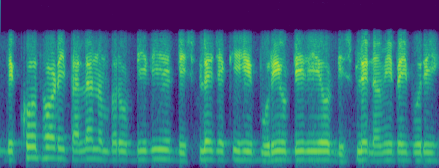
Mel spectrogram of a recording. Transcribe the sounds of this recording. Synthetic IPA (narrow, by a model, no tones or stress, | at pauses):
d̪ɪkʰːoːt̪ʰʊaːɽiːpɛːlãːnəmbəɾʊɖiːd̪iːɖɪspleːd͡ʒekiɦipuːɾiːʊɖiːd̪iːoːɖɪspleːnəʋĩːpəiːpuːɾiː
